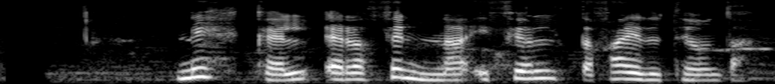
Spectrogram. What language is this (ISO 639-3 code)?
isl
